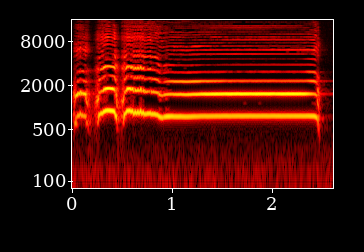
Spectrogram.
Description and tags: A young rooster crowing
chicken, cock-a-doodle-doo, crow, crowing, rooster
